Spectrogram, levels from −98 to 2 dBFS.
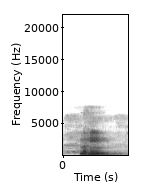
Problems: constant background noise, background conversations at intervals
